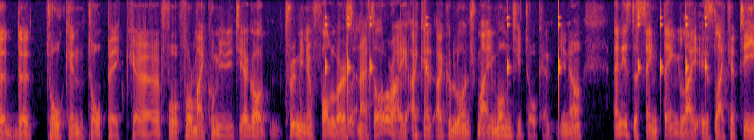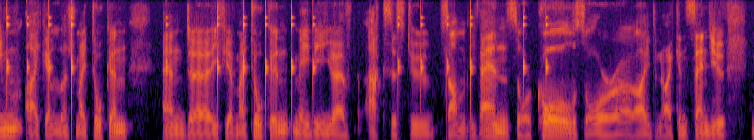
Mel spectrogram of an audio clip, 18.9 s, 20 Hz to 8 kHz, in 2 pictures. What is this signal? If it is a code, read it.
Tap code, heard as taps on glass, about 4 knocks a second, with speech in English. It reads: LATER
